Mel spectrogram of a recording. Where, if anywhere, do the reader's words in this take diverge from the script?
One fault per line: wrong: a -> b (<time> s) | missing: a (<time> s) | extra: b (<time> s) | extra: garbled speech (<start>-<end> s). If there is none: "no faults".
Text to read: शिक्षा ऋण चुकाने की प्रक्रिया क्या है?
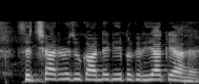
no faults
